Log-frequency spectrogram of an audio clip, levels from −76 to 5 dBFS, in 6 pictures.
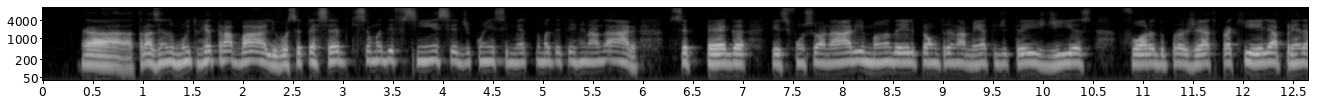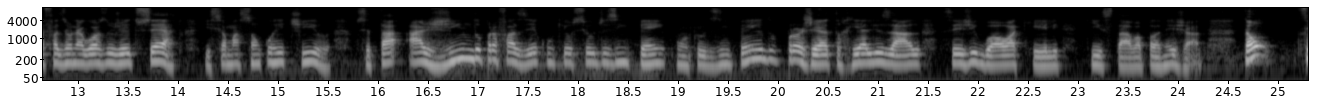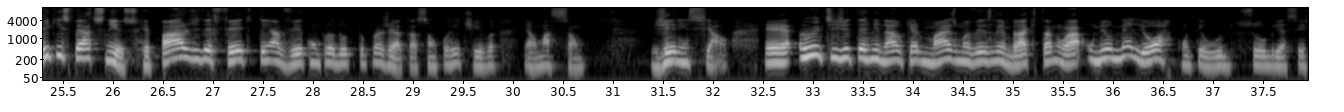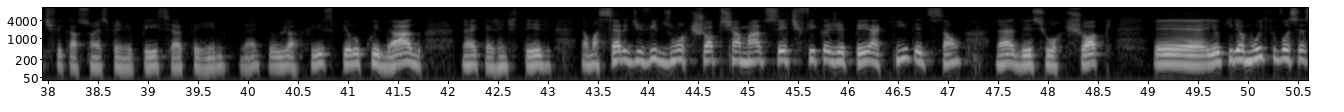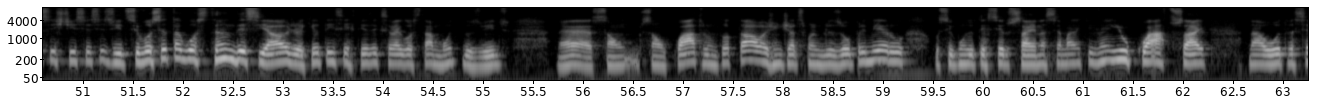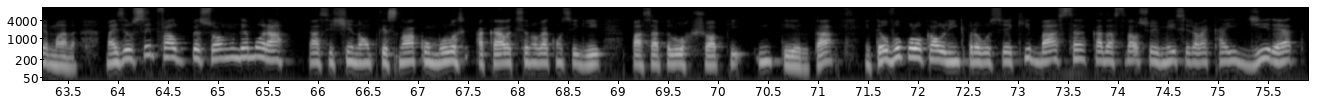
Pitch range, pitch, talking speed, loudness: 150-185 Hz, 165 Hz, 195 wpm, -26 LUFS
